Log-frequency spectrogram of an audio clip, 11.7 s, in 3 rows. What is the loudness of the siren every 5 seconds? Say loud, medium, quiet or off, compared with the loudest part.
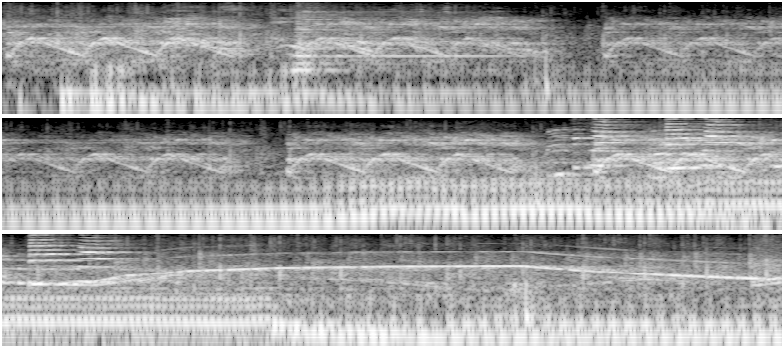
medium, loud, loud.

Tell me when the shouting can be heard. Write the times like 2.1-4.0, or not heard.
0.8-2.8, 6.5-7.3.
